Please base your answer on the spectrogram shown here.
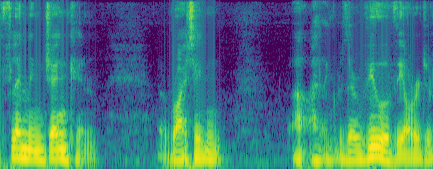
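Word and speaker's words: Fleeming: Jenkin was simply it's written Fleming but is pronounced Fleming um Fleming Jenkin was simply saying manifest facts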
